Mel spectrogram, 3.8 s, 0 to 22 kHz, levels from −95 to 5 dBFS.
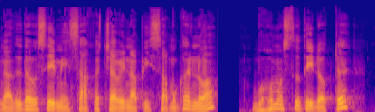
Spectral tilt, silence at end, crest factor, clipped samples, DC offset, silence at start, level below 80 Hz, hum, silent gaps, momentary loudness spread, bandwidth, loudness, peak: -6.5 dB/octave; 0.2 s; 16 dB; under 0.1%; under 0.1%; 0 s; -48 dBFS; none; 2.18-2.39 s; 6 LU; 16.5 kHz; -21 LUFS; -4 dBFS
